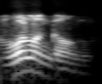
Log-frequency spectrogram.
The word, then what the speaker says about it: Wollongong: Of Wollongong.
